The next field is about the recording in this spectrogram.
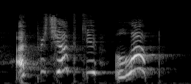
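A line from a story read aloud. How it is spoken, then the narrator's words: Excited squeal. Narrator (Russian): Пятачок даже взвизгнул от волнения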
